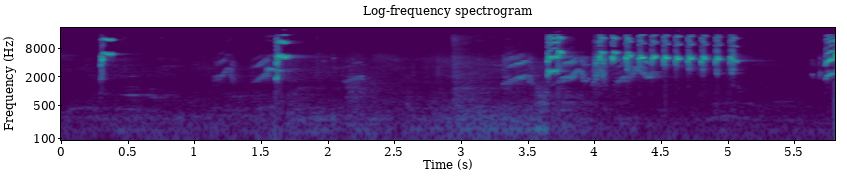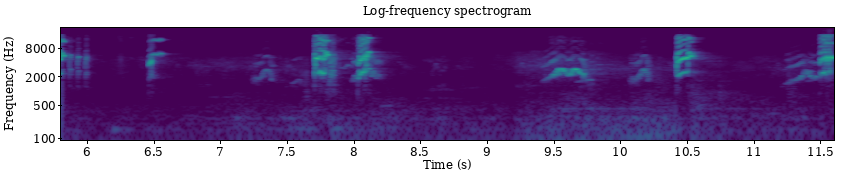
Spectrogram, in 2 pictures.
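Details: Cockatiels kept as pets, sounds meant to stimulate breeding: short sharp chirps and upslurred whistles scattered through the clip, with a rapid buzzy trill of about a dozen pulses near the middle, quiet gaps between bursts.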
